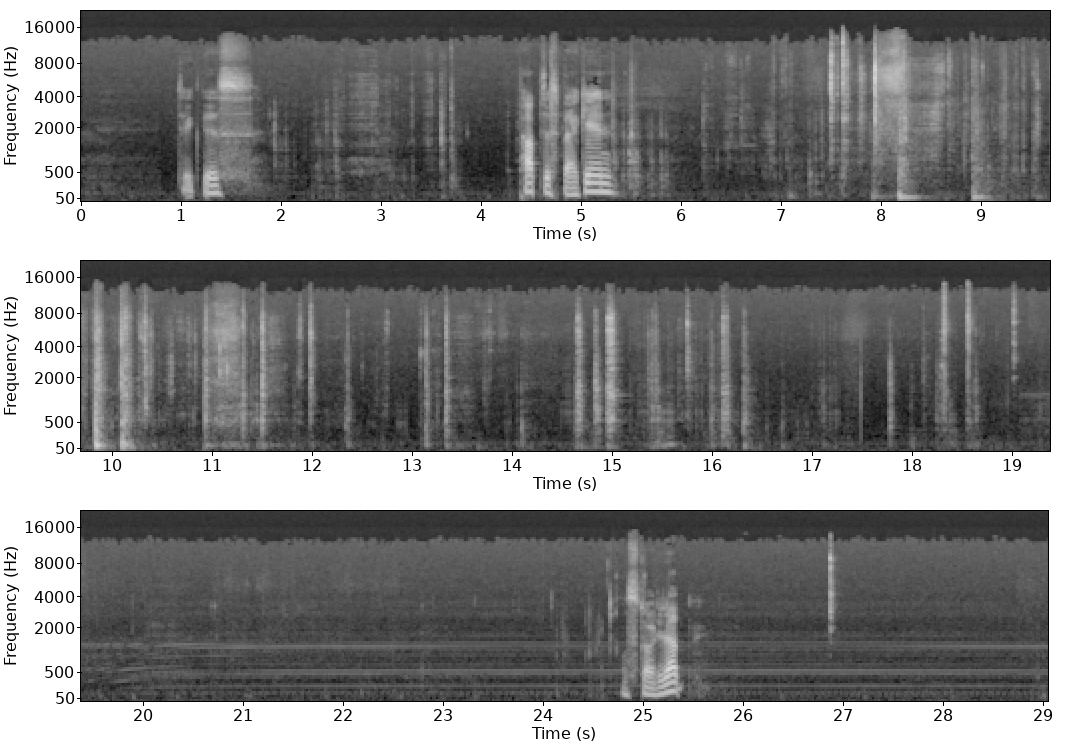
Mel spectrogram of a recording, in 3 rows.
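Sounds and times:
cooling fan hum: 0:19.0 - 0:29.0.

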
